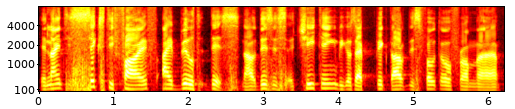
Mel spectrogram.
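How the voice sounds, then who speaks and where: A man's voice: mid-range voice, normal speed, fairly bright tone, clear, resonant tone. A man in his late fifties from Belgium, telling the story of his own life as a conference speaker, joking with the audience and poking fun at himself. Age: 50s. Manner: self-deprecating, jokey with the audience. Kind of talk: personal storytelling talk. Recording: long reverb of a large hall.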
